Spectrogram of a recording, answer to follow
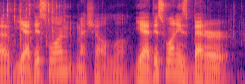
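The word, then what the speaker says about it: ما شاء الله: uh the best way to explain it so masha allah as i said it's better not to write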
